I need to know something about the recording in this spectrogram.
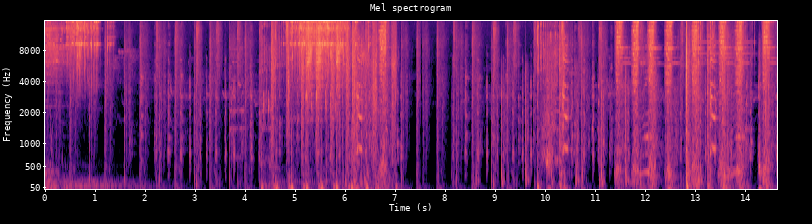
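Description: Sword slashes and hits thud repeatedly in quick succession.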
